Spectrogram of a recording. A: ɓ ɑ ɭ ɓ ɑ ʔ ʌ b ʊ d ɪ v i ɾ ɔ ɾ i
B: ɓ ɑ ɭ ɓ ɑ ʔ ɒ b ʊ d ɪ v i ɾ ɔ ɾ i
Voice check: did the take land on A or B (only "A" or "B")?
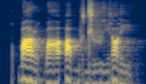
B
